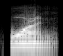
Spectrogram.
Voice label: "warren", American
